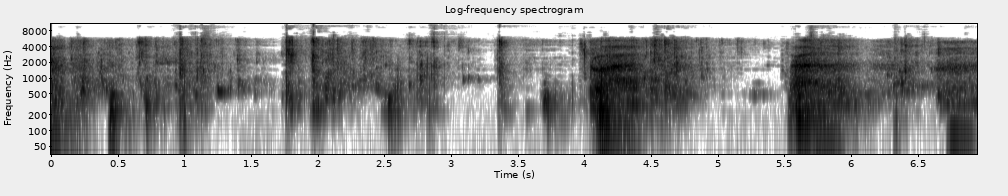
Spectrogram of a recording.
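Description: water splashing

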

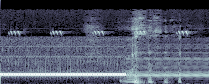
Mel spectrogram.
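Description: telephone line tone

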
